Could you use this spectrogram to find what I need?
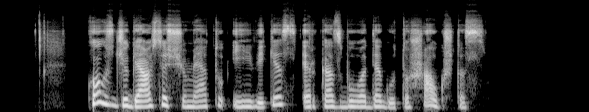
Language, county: Lithuanian, Klaipėda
